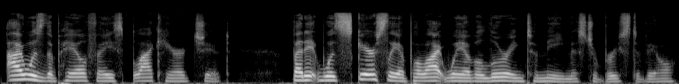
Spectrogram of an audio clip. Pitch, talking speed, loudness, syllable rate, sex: 160 Hz, 195 wpm, -19 LUFS, 5.4 syllables/s, female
